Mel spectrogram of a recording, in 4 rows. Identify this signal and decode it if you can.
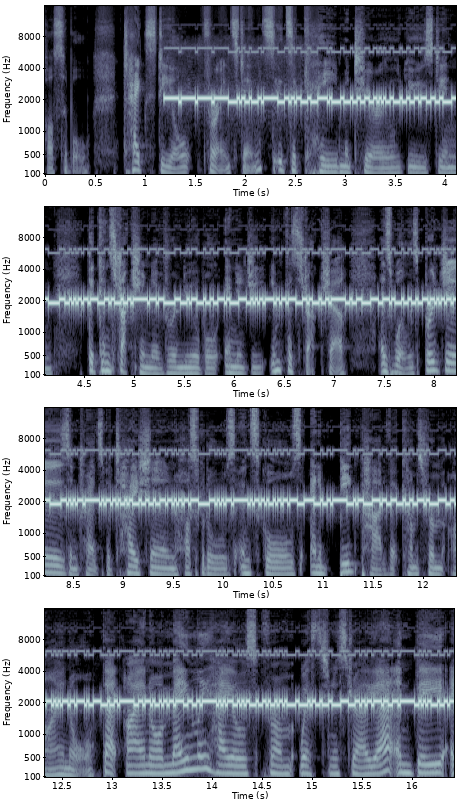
RTTY (45.45 baud, 170 Hz shift), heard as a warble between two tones, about 2000 Hz centre, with speech in English. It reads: NAME IS PIOTR, QTH CORK, LOC LJ56FD LJ56FD. HOW COPY? PD8YR DE ON2R …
